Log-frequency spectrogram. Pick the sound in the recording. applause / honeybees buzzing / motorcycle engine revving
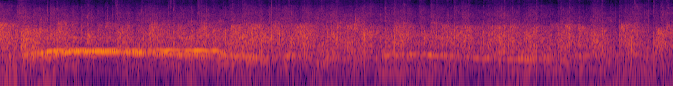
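applause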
